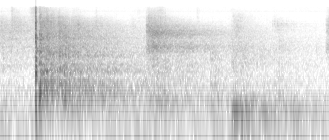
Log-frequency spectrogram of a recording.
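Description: A tennis ball struck hard by a racquet: a sharp pop about a quarter second in, with a ringing echo from the indoor court hall. A fainter click follows about a second later, and a dull thump comes near the end.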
